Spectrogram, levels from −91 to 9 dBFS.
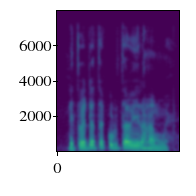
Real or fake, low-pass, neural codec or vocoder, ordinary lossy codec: real; 7.2 kHz; none; none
